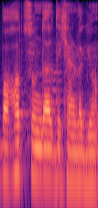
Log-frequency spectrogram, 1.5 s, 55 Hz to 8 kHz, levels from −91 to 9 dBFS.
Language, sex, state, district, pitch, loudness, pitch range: Garhwali, male, Uttarakhand, Uttarkashi, 115 Hz, -17 LUFS, 105-120 Hz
